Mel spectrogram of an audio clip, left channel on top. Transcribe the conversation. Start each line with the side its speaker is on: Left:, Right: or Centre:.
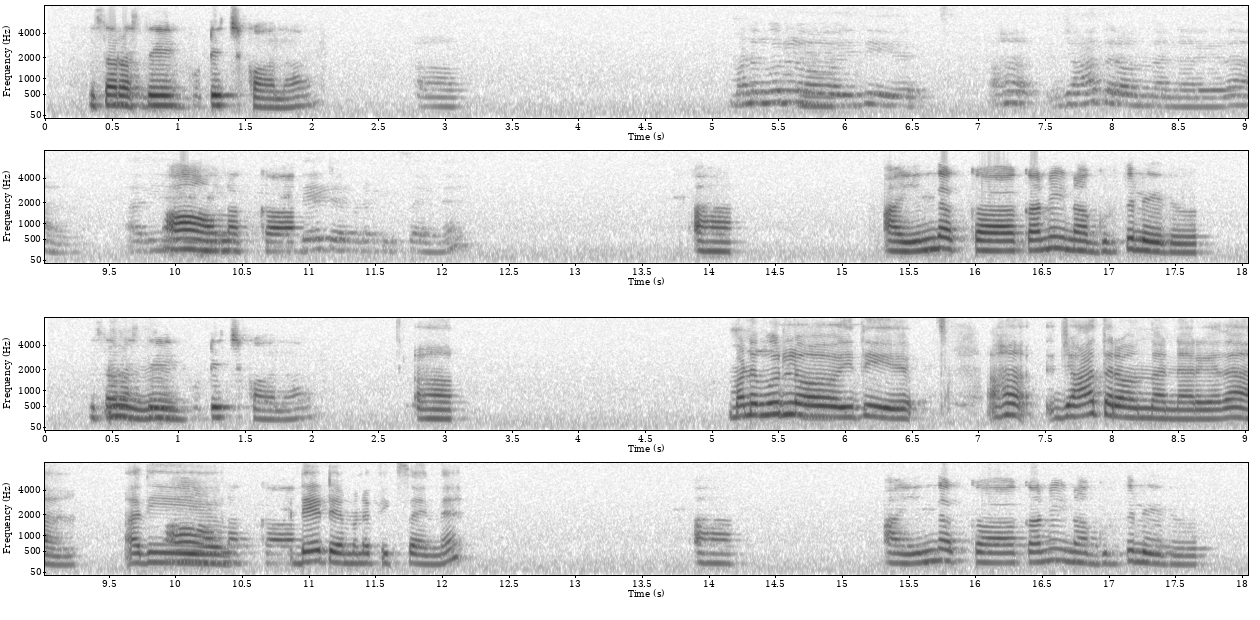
Left: ఈసార్
Right: హ్మ్
Left: వస్తే
Right: హ్మ్
Left: కుట్టిచ్చుకోవాలా
Right: ఆ మన ఊర్లో
Left: ఉమ్,
Right: ఇది ఆహా జాతర ఉంద అన్నారు కదా అది
Left: ఆ అవునక్క
Right: డేట్ ఏమైన్నా ఫిక్స్ అయిందా
Left: ఆ అయిందక్క కానీ నాకు గుర్తులేదు.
